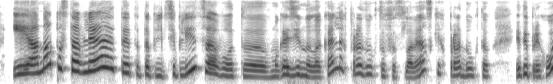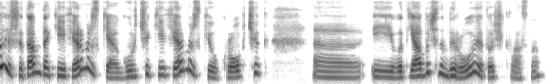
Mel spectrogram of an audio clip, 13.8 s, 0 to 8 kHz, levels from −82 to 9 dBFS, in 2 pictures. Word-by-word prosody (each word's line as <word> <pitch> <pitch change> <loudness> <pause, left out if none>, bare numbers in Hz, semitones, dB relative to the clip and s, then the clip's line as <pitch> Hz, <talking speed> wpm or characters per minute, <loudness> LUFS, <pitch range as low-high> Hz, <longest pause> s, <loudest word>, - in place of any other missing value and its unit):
И 255 +5 +5
она 285 - +6
поставляет, 405 +1 +6
эта 280 -4 0
т 220 -4 -2
теплица, 270 - +2
вот 195 -2 -4
в 175 -3 +2
магазины 215 +1 0
локальных 270 - -2
продуктов 240 -8 -5
и - - -8
славянских 170 - -4
продуктов. 210 -3 -5 0.3
И 210 - -2
ты 260 - 0
приходишь, 255 - +2
и 210 - -3
там 230 +8 +2
такие 220 -3 -2
фермерские 200 - -2
огурчики, 190 - -9
фермерский 220 - -3
укропчик. 165 - -6 0.6
А, 160 -2 -10 0.2
и 170 -2 -7
вот 165 +1 -6
я 190 0 +2
обычно 265 +5 -3
беру- 200 -1 -2
это 255 - -4
очень 165 - -10
классно. 170 +8 -16
215 Hz, 145 wpm, -19 LUFS, 175-275 Hz, 0.6 s, она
